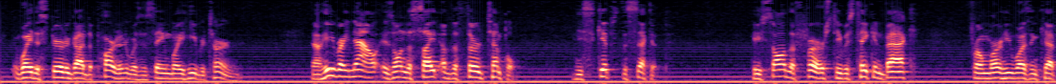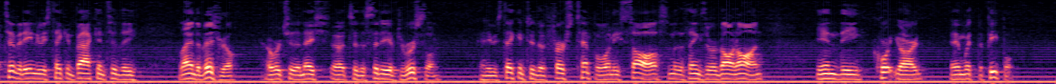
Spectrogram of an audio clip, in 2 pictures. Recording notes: Had to pull this from the Facebook recording so there is a bit of a hum.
